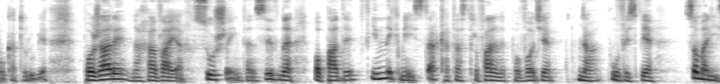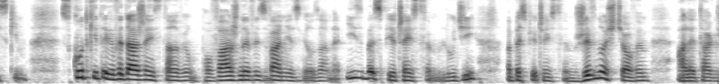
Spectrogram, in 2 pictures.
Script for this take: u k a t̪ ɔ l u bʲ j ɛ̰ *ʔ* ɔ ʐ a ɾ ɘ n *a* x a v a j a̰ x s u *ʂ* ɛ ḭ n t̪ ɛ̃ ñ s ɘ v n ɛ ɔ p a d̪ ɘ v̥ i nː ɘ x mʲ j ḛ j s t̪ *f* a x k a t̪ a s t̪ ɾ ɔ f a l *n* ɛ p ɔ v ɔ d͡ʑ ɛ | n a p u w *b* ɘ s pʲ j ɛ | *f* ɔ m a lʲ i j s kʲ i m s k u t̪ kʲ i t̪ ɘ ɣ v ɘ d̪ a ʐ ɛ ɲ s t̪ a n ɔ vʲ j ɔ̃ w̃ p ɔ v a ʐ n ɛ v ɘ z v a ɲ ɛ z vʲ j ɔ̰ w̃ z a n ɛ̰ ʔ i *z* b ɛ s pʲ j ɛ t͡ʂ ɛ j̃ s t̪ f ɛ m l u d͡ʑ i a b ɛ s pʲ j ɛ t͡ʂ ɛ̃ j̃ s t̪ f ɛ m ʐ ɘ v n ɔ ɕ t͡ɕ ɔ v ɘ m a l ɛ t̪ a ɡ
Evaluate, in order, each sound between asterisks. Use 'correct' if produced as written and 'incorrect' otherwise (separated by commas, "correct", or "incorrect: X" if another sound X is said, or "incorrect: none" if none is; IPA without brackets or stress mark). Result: incorrect: p, correct, correct, incorrect: s, correct, incorrect: v, incorrect: s, correct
